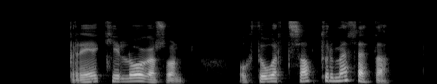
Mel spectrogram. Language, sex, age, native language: Icelandic, male, 30-39, Icelandic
